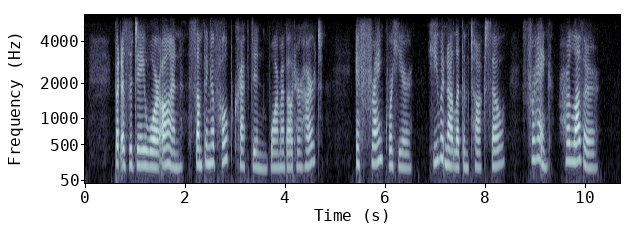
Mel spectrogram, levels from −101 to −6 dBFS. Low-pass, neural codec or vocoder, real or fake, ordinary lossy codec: 5.4 kHz; none; real; Opus, 16 kbps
